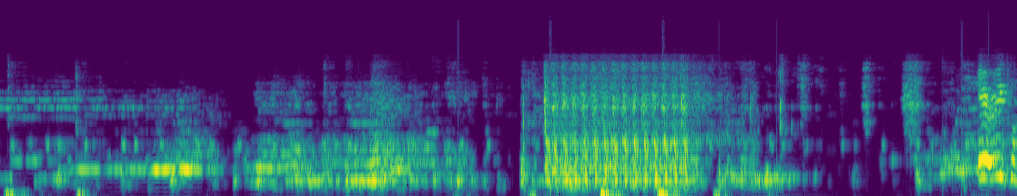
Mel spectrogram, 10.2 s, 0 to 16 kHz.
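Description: Gatling gun fire in the video game Lost Planet 2: a dense, rapid burst of shots lasting about two seconds mid-clip, surrounded by other game sounds and voices.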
